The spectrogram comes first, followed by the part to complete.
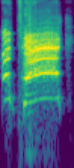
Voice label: Attack, Excited Guy

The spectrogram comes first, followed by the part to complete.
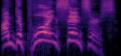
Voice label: Self Task Deploy Sensors, Soldier Male

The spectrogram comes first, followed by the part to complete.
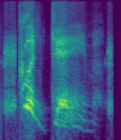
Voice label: Compliment Good Game, Female

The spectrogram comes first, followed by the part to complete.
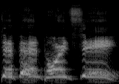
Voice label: DEFEND, Excited Guy

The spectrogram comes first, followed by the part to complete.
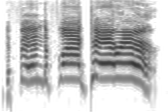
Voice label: Defend Flag Carrier, Female

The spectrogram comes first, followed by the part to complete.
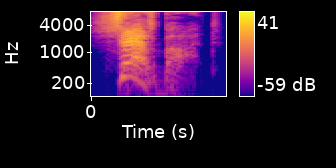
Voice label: "Shazbot", Soldier Male; Soldier Male 03

